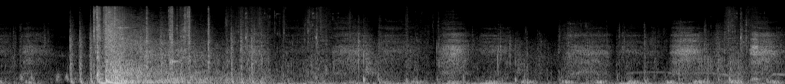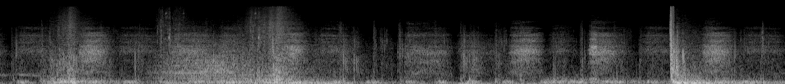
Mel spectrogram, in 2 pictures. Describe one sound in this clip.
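A rifle fires with a loud crack.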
